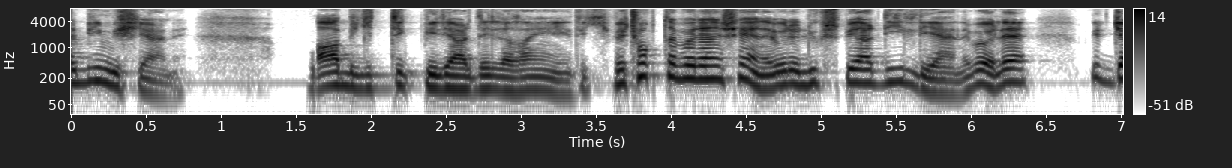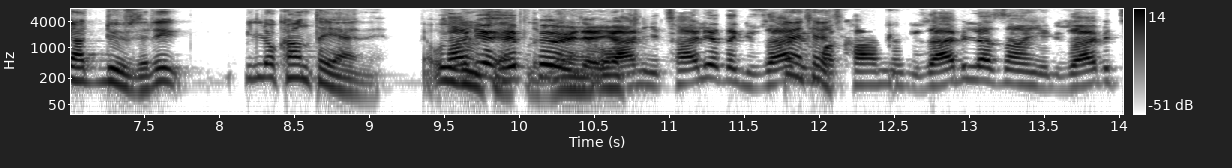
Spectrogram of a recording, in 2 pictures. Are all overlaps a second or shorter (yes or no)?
no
